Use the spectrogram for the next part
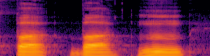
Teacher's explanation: los sonidos p, b, m se producen con los 2 labios y consecuentemente se clasifican como sonidos bilabiales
